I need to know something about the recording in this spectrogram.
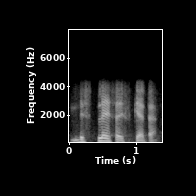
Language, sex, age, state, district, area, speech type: Tamil, male, 30-45, Tamil Nadu, Mayiladuthurai, urban, conversation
